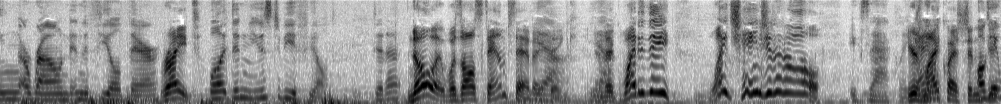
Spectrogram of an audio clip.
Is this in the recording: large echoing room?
no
